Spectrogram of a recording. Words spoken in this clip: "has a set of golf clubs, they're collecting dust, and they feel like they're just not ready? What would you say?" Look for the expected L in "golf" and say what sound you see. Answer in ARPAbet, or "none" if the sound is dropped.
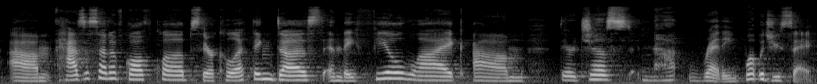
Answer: L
